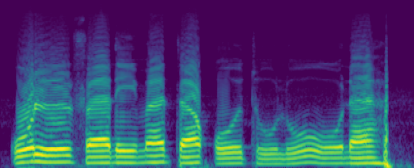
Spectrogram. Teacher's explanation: ketika melafalkan huruf q di sini harus memantul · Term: Qalqalah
